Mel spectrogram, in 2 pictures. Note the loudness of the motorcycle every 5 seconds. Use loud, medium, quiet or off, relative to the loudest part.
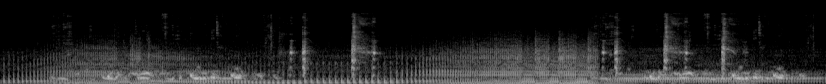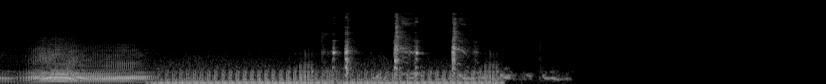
medium, loud, medium, off.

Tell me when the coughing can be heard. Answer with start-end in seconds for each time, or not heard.
2.8-3.8, 5.9-7.5, 11.4-13.1.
